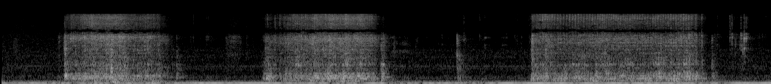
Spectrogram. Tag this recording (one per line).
blinds
open
roller
slide
sound
window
